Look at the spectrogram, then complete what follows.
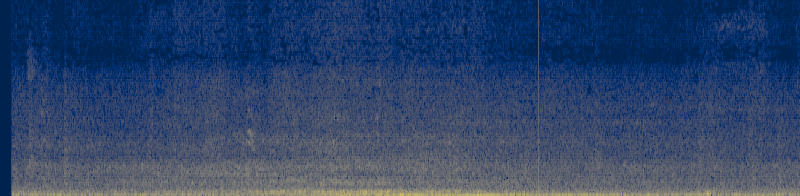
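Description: Low rumble of a passing vehicle, swelling about halfway through and easing off again.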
